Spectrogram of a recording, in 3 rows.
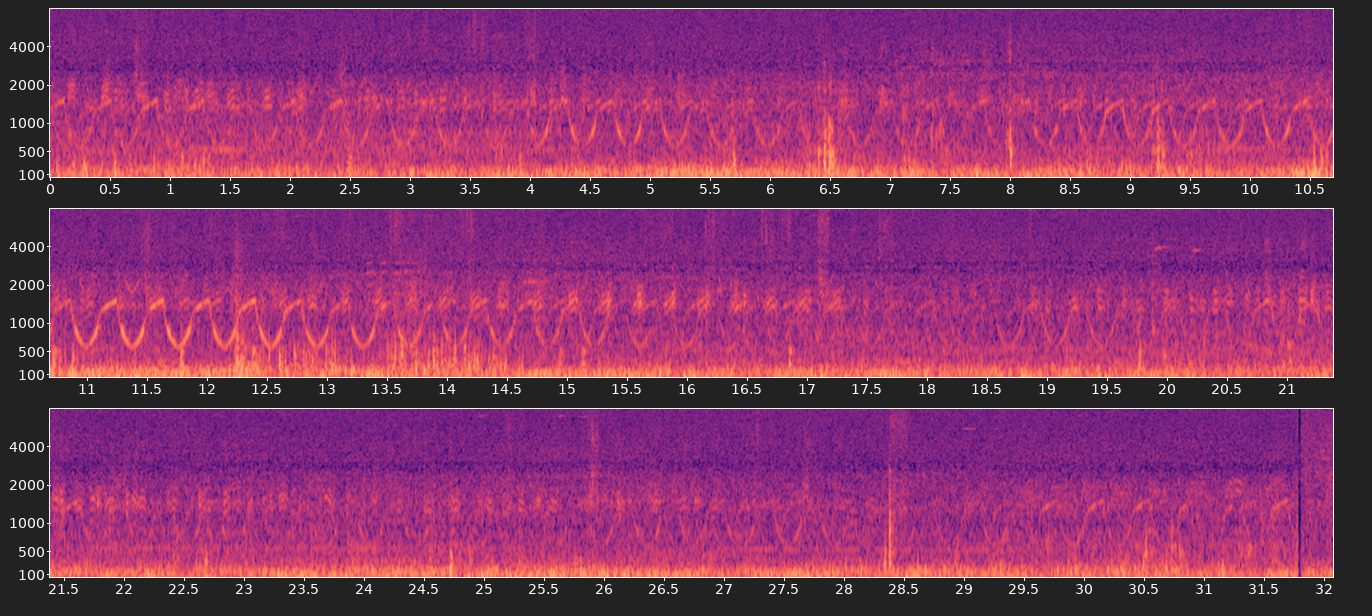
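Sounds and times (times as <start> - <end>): wind rumble on microphone: 0.0 - 32.0.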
